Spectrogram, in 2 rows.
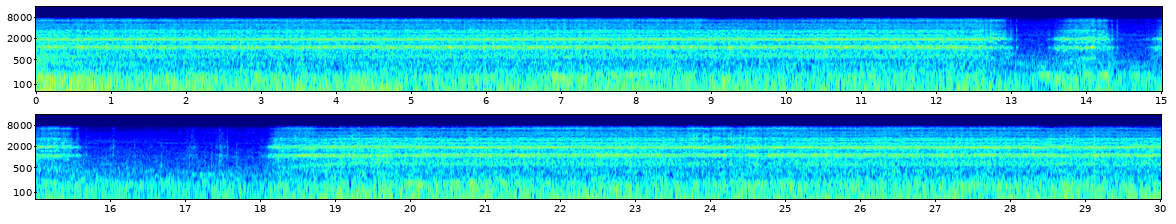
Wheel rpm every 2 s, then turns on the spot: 160, 160, 160, 160, 160, 160, 90, 50, 10, 120, 160, 160, 160, 160, 160.
none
